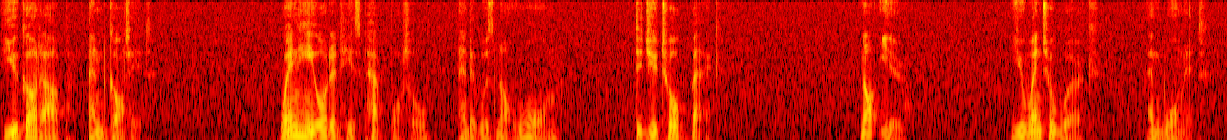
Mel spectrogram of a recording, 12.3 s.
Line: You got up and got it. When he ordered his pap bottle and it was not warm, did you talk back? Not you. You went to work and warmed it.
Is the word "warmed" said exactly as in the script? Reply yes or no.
no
